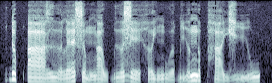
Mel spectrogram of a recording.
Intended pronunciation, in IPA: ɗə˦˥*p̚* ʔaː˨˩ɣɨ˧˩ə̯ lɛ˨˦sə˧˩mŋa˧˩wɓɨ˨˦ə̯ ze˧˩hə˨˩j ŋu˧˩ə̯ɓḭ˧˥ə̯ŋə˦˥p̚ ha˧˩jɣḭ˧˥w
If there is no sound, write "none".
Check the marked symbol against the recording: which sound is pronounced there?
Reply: p̚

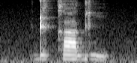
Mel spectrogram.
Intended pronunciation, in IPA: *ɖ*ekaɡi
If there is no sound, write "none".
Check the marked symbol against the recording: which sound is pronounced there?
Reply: ɖ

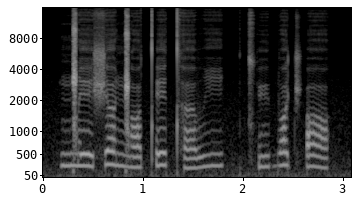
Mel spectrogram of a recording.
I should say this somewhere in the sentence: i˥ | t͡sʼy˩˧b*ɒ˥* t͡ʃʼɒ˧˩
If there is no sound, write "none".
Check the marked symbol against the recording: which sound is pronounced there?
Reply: ɒ˥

